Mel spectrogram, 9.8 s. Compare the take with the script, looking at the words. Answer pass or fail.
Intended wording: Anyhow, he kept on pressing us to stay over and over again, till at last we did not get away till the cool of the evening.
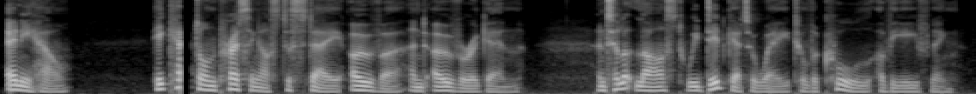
fail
